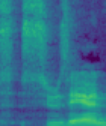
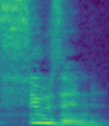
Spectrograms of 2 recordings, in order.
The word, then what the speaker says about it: Susan: watch that video guys I straight up say her name is Suzanne Denard it's Susan Denard I don't know what's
